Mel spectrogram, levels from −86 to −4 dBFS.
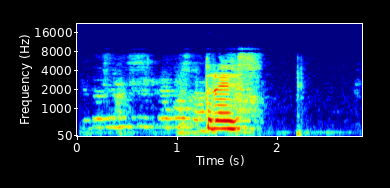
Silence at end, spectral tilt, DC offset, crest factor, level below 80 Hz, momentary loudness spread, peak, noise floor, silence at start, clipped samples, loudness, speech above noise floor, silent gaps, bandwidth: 0.6 s; -3.5 dB/octave; under 0.1%; 18 dB; -56 dBFS; 22 LU; 0 dBFS; -54 dBFS; 0.15 s; under 0.1%; -15 LUFS; 37 dB; none; 9.4 kHz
